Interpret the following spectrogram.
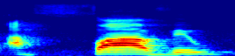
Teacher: a sílaba tônica é a penúltima é o fá e ela termina em L é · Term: paroxítona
